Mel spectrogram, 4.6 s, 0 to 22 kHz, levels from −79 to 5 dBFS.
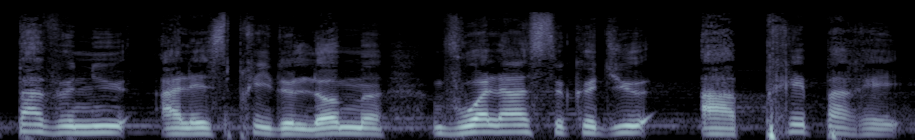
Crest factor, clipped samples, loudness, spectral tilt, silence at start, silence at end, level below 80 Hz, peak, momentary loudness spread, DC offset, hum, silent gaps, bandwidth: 18 dB; under 0.1%; -24 LUFS; -6 dB/octave; 0.1 s; 0.1 s; -46 dBFS; -6 dBFS; 8 LU; under 0.1%; none; none; 16 kHz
